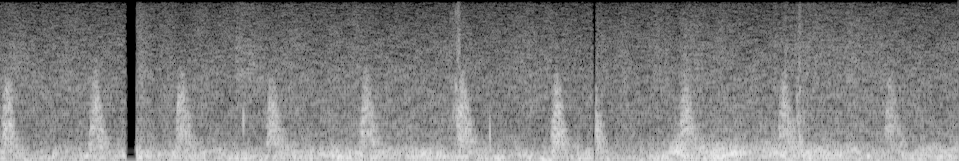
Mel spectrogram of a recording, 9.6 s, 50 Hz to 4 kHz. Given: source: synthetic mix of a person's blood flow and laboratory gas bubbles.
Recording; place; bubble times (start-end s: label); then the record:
Doppler ultrasound of blood flow; subclavian vein
2.42-2.49 s: bubbles
4.54-4.66 s: bubbles
4.88-4.96 s: bubbles
7.97-8.09 s: bubbles
From the record:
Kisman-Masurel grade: 121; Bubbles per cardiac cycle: 1 to 2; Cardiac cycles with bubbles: 10 to 50%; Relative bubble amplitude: barely perceptible (0.100 to 0.250); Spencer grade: 2 (many but less than half of the cardiac periods contain bubble signals, singularly or in groups); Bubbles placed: anywhere in the cardiac cycle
